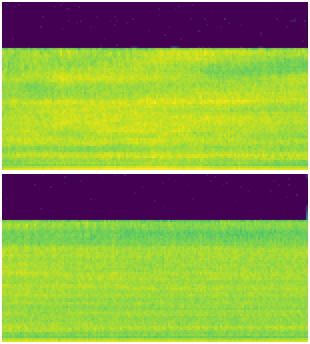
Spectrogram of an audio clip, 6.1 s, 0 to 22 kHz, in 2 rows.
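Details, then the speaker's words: 1998 Toyota Corolla driving uphill around 50 km/h at 3500-4000 rpm: loud steady drone with strong low hum and fast even pulse that stays even off throttle; bad engine noise, cause unknown. "So what I have here is a 98 Corolla. Engine noise is really bad, so"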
